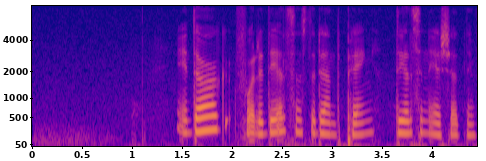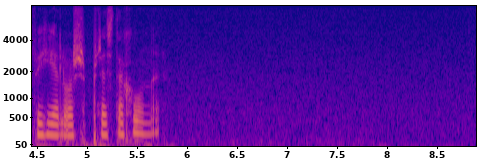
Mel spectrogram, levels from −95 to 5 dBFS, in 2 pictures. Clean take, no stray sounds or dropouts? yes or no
yes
